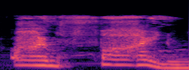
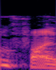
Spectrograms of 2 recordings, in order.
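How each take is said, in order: First: It is said in an angry way. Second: It is said in a calm, relaxed way.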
